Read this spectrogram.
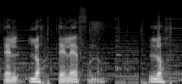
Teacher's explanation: the last S kind of tends to disappear. And in many cases, it becomes an aspirated sound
